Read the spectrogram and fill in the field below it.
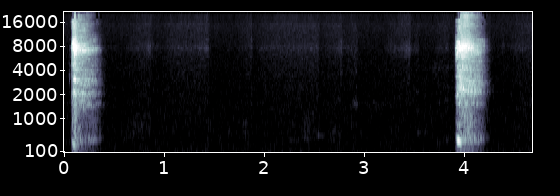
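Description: Two short, hissing bursts about four seconds apart, quick and clipped like held-back sneezes; stifled sneezing.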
